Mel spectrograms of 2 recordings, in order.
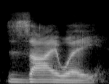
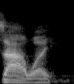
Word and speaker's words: Xyway: Except in Kentucky, it's Zyway. – It's Zyway. – Zyway. You kind of got to say it all together.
